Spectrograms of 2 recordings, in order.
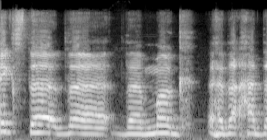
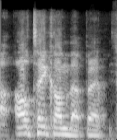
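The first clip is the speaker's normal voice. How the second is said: ordinary delivery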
